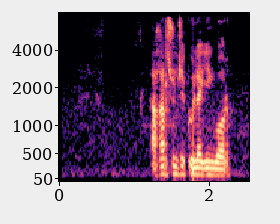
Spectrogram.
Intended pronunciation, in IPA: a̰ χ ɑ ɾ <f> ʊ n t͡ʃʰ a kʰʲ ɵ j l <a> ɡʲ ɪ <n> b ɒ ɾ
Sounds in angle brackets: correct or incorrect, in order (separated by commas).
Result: incorrect, correct, incorrect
